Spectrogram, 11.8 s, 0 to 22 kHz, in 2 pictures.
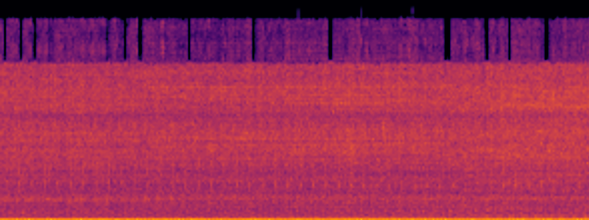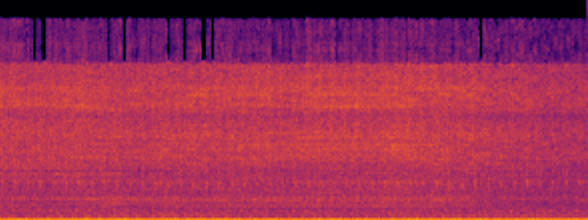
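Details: Freshly rebuilt GM 5.3L V8 (bad lifter replaced) at steady idle with a faint, loosely regular top-end tick; ticking at idle, possible cam problem suspected, not confirmed.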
